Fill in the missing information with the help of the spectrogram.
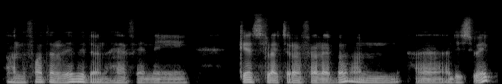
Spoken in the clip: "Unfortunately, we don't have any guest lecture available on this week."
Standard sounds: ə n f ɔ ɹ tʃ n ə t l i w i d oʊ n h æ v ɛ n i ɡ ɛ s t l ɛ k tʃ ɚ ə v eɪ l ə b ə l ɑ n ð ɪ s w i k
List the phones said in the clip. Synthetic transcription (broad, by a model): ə n f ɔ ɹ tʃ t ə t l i w i d oʊ n h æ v ɛ n i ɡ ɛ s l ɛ tʃ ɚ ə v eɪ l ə b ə l ɑ n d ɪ s w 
